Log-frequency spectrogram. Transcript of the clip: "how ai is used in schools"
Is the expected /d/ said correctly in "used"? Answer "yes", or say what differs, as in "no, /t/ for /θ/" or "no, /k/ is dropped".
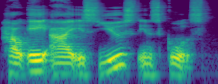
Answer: yes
